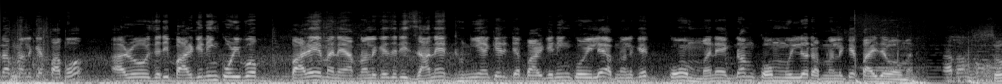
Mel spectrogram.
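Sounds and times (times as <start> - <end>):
car running rumble: 0.0 - 9.0
man talking: 0.0 - 10.0.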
